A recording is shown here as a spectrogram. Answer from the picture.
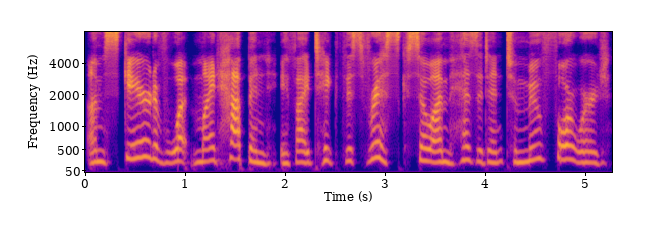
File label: Female Fearful; TTS Overview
